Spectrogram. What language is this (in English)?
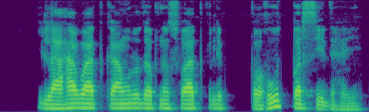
Magahi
